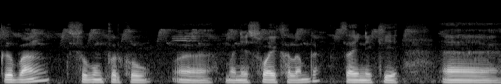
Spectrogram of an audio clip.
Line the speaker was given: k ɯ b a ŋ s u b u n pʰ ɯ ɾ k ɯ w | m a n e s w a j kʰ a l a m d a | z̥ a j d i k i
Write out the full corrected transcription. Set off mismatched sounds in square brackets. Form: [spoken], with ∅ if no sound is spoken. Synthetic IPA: k ɯ b a ŋ s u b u [ŋ] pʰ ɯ ɾ [kʰ] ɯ w | m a n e s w a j kʰ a l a m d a | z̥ a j [n] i k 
